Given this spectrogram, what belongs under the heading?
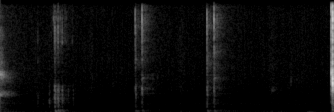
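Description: Computer mouse clicks in a web page editor, a few faint isolated taps spaced out across the stretch, ending in one sharper, louder click.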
